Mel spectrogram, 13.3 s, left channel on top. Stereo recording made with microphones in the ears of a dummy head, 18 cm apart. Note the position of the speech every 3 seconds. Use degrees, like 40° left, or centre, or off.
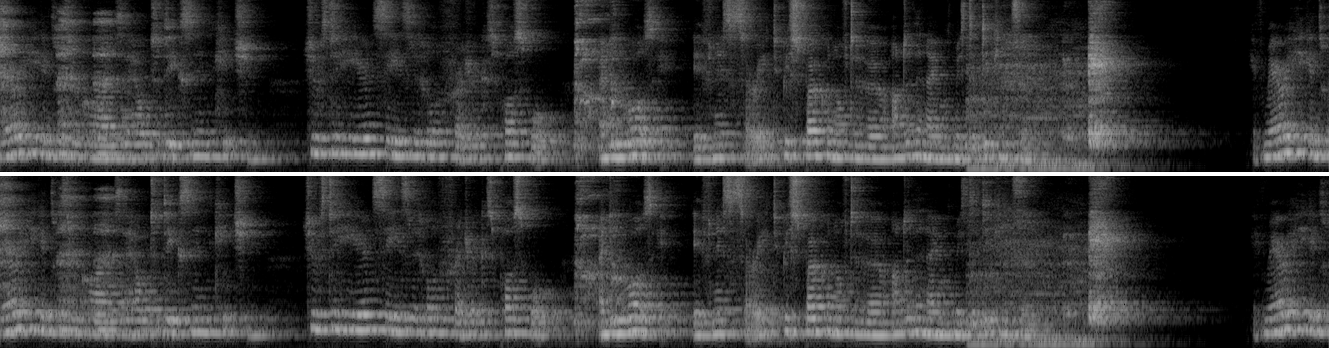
50° right, 50° right, 10° right, 40° left, 70° left.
